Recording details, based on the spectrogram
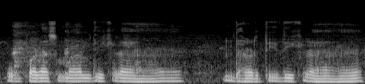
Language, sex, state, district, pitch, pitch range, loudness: Hindi, male, Bihar, Patna, 145 Hz, 140-150 Hz, -18 LUFS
